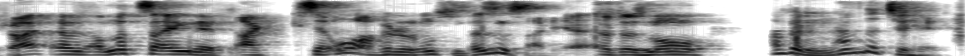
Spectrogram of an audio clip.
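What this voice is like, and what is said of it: Unusual accent with South African influence. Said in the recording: “Johannesburg, South Africa, which is why I have that weird accent.”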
